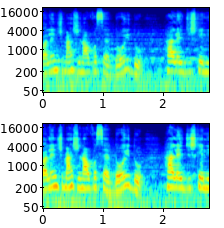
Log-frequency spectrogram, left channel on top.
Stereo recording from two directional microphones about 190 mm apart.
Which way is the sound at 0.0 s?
40° right (ahead or behind).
